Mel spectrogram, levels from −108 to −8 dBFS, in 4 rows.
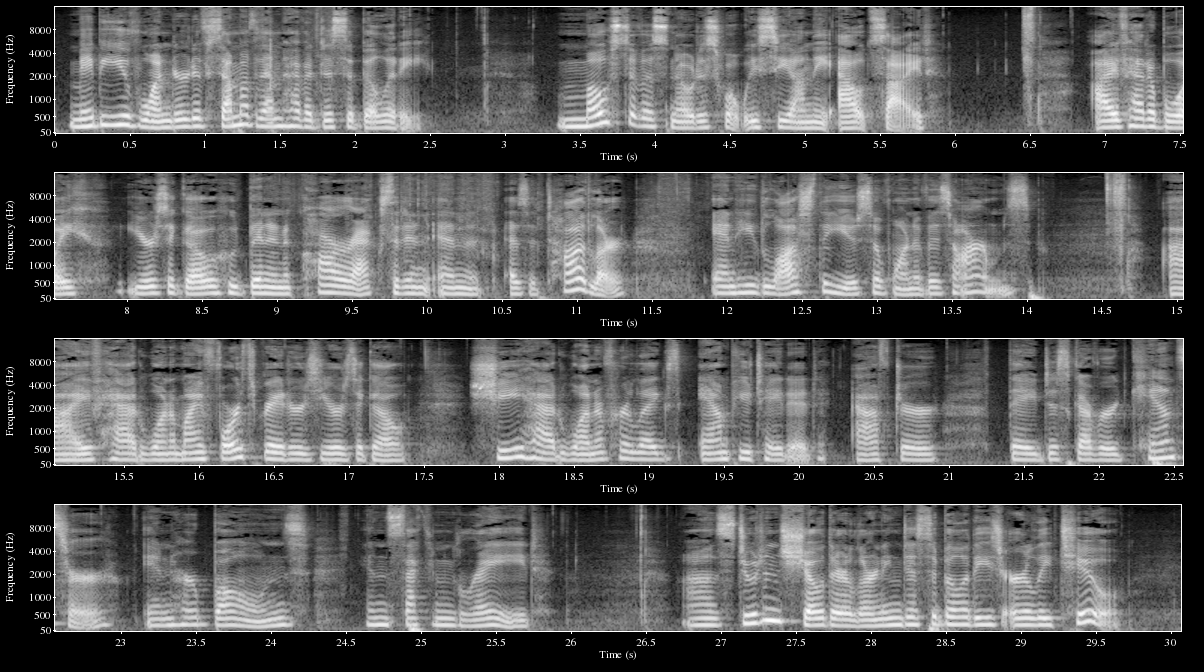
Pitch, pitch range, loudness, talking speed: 195 Hz, 180-210 Hz, -17 LUFS, 160 wpm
